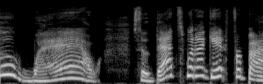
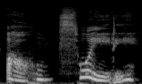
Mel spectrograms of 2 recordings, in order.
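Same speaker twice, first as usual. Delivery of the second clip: soft and slow, full of sympathy; hushed comfort, drawn out; tender; 6 dB quieter, much slower than usual. Acted. Comforting him after his story.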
